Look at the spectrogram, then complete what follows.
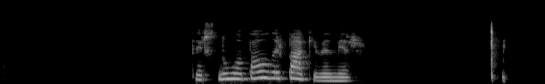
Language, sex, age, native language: Icelandic, female, 30-39, Icelandic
